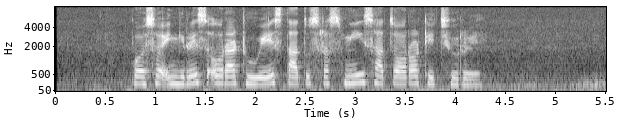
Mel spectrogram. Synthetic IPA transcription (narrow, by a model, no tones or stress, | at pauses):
b̥ɔ̤sɔiŋɡɾɪsoɾaɖ̪̥ṳwest̪at̪ʊsrəsmisat͡ʃɔɾɔɖ̪̥e̤d̥ʒ̥ṳɾe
